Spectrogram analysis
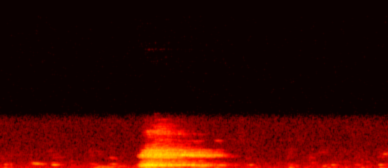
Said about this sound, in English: And I think that's why when I yawn and I say I'm coming back, I yawn again because it's telling me to just let it out, to keep yawning. My nose, it's stuffy at the, just from yawning, just the sorrow of it.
